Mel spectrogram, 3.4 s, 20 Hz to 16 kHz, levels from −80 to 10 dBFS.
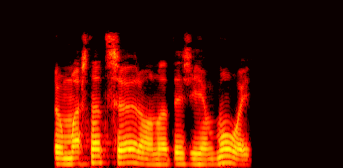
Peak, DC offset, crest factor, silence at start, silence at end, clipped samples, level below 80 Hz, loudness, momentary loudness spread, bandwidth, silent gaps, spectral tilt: -2 dBFS; under 0.1%; 18 dB; 0.55 s; 0.95 s; under 0.1%; -62 dBFS; -19 LUFS; 5 LU; 7.8 kHz; none; -6 dB/octave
